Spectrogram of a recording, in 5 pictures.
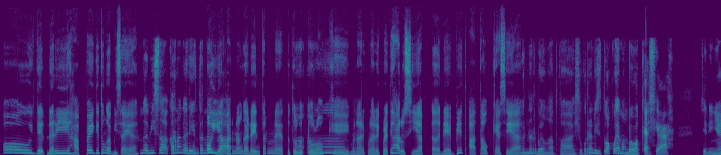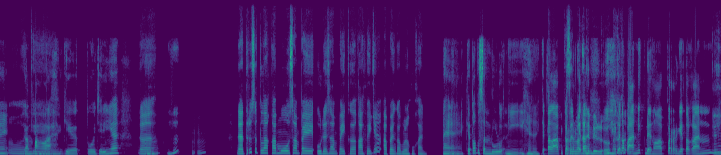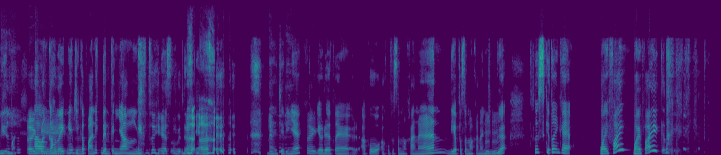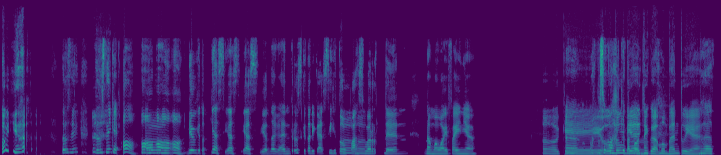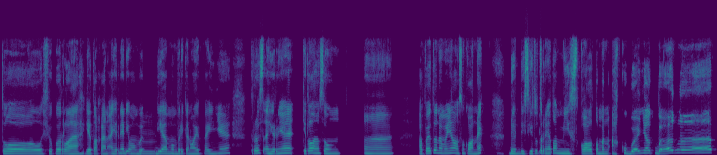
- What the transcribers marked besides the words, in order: other background noise; laughing while speaking: "Nah"; chuckle; laughing while speaking: "Pesen makanan dulu"; laugh; laughing while speaking: "gitu ya sebenernya ya"; laughing while speaking: "Heeh"; chuckle; laughing while speaking: "Kita gitu"; chuckle; in English: "connect"; in English: "connect"; in English: "misscall"; tapping
- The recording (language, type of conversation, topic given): Indonesian, podcast, Apa yang kamu lakukan saat tersesat di tempat asing?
